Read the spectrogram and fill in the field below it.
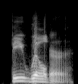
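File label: "bewilder", American English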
